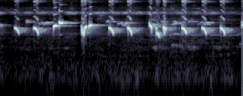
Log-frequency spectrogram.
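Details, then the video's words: Sooty-headed bulbul used as a lure to restart silent birds: crisp, evenly spaced, downward-sliding chirps, nearly one per quarter second, with a quick double note near the middle. "PANCINGAN BURUNG TRUCUKAN MACET BUNYI"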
